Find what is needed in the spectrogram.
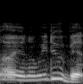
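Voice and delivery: high, casual, nonchalant shrug-like delivery.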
